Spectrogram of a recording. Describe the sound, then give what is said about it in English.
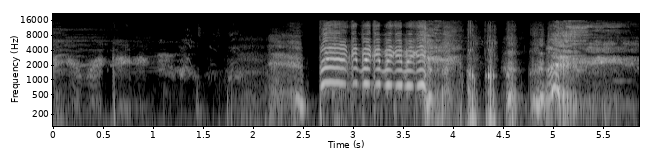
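A person in a hog-calling competition imitates a horse whinny: a loud, wavering, high-pitched call that trembles for about a second, then breaks into short choppy bursts, preceded by soft breathy noises. “Oh, no, that's a horse. It's a donkey.”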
